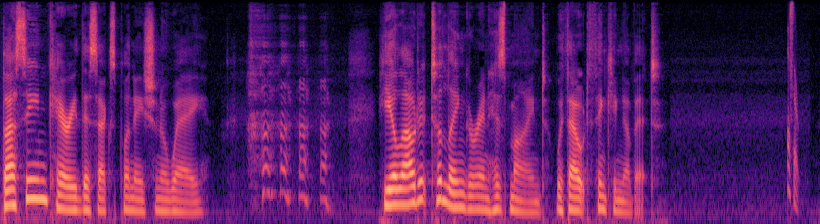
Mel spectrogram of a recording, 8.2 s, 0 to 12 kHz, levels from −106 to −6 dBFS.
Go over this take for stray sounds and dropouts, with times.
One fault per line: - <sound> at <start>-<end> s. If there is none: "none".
- laugh at 2.5-3.4 s
- chirp at 7.9-8.0 s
